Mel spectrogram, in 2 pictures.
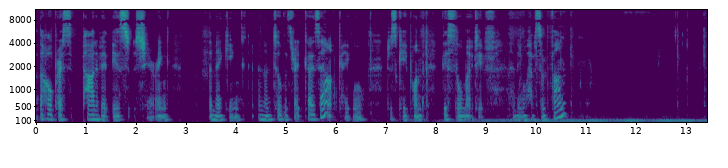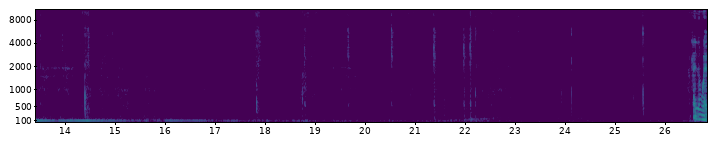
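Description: Cloth rustles softly as it is handled and folded.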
